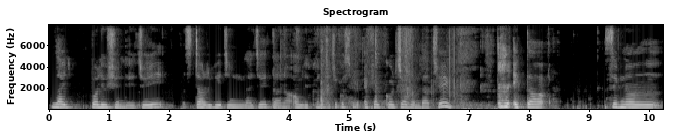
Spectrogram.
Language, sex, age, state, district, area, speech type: Nepali, female, 18-30, West Bengal, Darjeeling, rural, spontaneous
